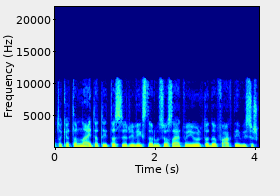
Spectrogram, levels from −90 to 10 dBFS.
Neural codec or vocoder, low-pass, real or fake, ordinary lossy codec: codec, 24 kHz, 0.9 kbps, DualCodec; 10.8 kHz; fake; MP3, 48 kbps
